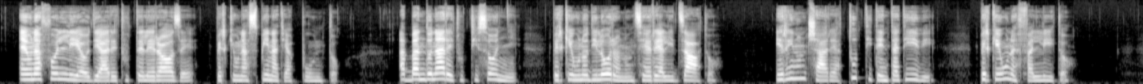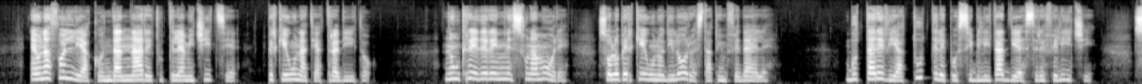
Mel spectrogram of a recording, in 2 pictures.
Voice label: female Italian narration; english, french and italian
